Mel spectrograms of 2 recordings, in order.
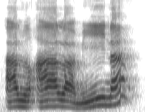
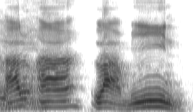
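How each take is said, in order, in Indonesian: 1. Frasa ini berakhir dengan bunyi vokal. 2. Frasa ini berakhir dengan konsonan, vokalnya dihilangkan.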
